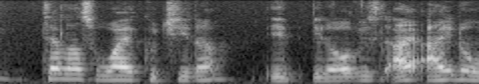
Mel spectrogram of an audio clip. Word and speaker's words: cucina: can use cucina but the word begins with letter c yes in italian it's a letter c is kuchina and i said but then the melee they will say chuchina right it will come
